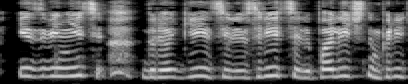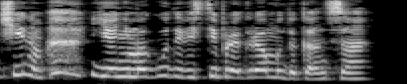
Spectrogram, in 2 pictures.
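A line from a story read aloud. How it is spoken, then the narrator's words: Holding back sobs, sobbing. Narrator (Russian): Дима читает новости, сдерживая рыдания, а потом всхлипывает и говорит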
